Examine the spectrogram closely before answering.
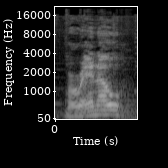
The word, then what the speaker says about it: Moreno: You can say it Moreno. The thing, you got to remember More. The first four letters is more.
